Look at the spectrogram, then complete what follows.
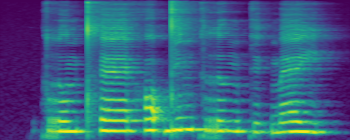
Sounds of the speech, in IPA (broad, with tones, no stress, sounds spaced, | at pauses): k r o˦˥ n tʰ ɛː˥˩ h ɔ˥˩ ʔ d i˥˩ n k r ɯ˧ ŋ k e˨˩ k̚ m ɛː˥˩ j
